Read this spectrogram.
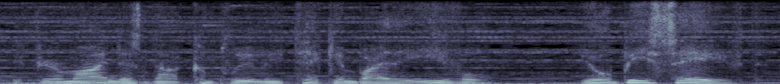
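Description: An actor playing a stoic, righteous giant alien robot in a game cutscene, speaking in a solemn, deliberate, formal manner. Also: male voice, medium pitch, music in the background, close to an everyday voice. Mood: grave, calm. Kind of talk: animated game cutscene dubbing.

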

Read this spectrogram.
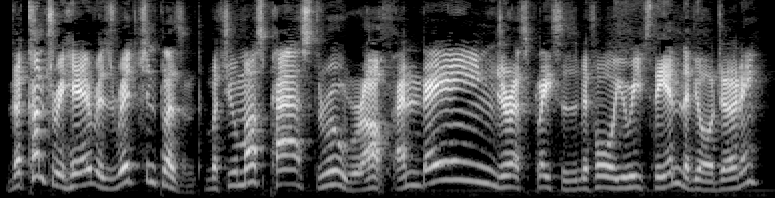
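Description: A man voicing a small Munchkin man who speaks gravely and earnestly in a storybook reading. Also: high-pitched, lively intonation, unhurried, few pauses, pushed and bright, heavily acted.

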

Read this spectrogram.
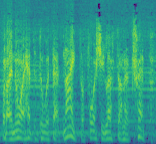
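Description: An actor as a bitter, obsessive boyfriend, muffled old radio. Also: male voice, medium pitch, racing, music in the background, natural voice. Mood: brooding confession. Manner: intense, emotional, shifts from soft coaxing to bullying. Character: bitter, obsessive jilted boyfriend, wheedling then menacing. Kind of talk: 1940s radio drama acting. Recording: muffled 1940s radio broadcast recording.

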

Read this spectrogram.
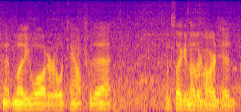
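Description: A man's voice: medium pitch, flat delivery, fairly quick. A man casually talking to himself while fishing from an ocean pier, recorded on a body-worn action camera. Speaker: fishing vlogger. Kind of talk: casual first-person commentary. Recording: muffled action-camera audio with wind and surf.

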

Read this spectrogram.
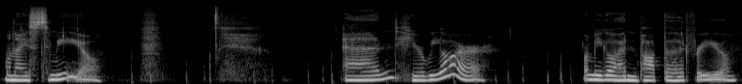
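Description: A woman plays a scheming female mafia leader in an intimate ASMR audio roleplay. Her soft, hesitant speech moves slowly, with a noticeable fry. The sound is dry and close to the mic. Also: medium pitch, no room sound. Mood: feigned helplessness. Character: cunning female mafia leader feigning a helpless stranded motorist.

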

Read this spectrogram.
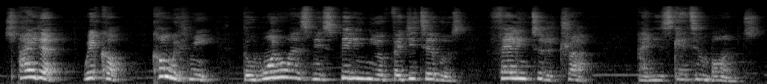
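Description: A woman's voice: on the high side, expressive, moderate pace, mellow, echoey room, pitched above the performer's own voice, natural voice. A woman voicing a sly, scheming deer in a storybook tale, urgent and coaxing.

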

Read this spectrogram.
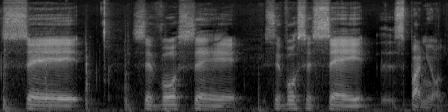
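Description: A young American man, a native English speaker, chatting casually in halting beginner Portuguese as he searches for words. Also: on the low side. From United States. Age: young adult. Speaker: vlogger, beginner Portuguese learner. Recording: noisy ambience, action-camera and video-call sound.

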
